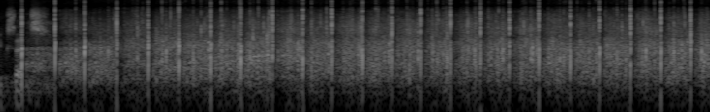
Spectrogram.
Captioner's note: applause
